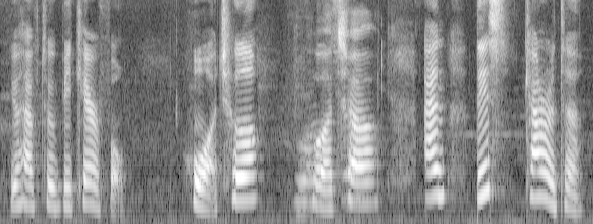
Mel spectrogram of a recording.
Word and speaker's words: 火车: And this one, how do you pronounce it? 火车火 It's 火车火车火车火车 means truck In the last class, we have learned 货车 it means truck.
